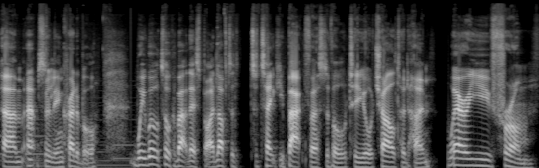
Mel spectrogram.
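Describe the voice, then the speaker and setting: A man hosting a podcast, asking a designer about her childhood with gentle, probing questions. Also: mid-range voice, normal speed, soft background music. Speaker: podcast host. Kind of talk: interviewing.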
